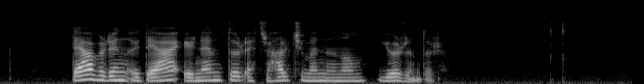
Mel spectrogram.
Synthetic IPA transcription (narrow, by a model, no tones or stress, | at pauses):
d̪̥æːvɪɾɪnṵjd̪æːɛɹnɛvnt̪ʊɾʔɛt̪ɪɾɦalt͡ʃɪmɛnːɪnʊnjøːɾɪnd̪ʊɾ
